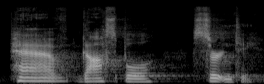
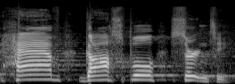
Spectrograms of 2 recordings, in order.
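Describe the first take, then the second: First: Soft, slow and falling, "Have gospel certainty" said gently; hushed conviction on "Have gospel certainty"; quiet. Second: Slow, loud "have gospel certainty" at the peak; preacher's climax on "have gospel certainty"; loud proclamation. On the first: Same phrase later preached loud. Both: Real, not acted.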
